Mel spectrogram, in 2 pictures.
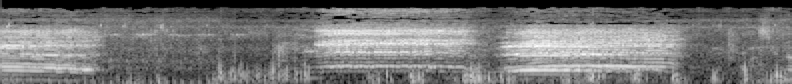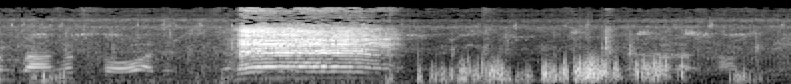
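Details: Young shepherd playing with goats in Indonesia: several drawn-out, quavering nasal bleats, one short and two longer, alongside a thin wavering call, with human speech and rustling between them.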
